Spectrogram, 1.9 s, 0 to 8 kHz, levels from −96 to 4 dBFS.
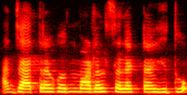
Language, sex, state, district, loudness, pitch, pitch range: Kannada, female, Karnataka, Chamarajanagar, -16 LUFS, 280 Hz, 270-290 Hz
